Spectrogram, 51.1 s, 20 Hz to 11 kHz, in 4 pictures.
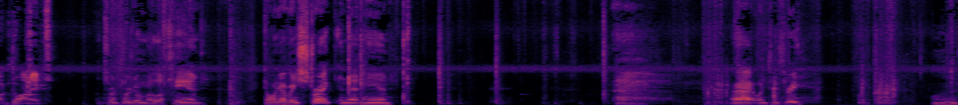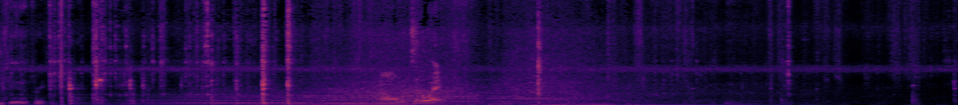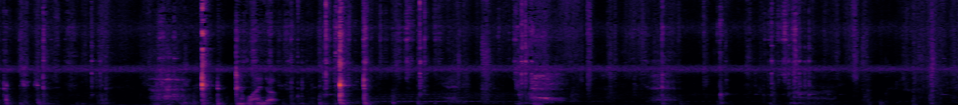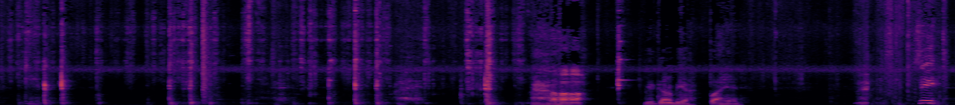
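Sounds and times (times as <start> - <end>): person grunting: 8.2 - 9.0
metallic clicks and scrapes: 13.4 - 16.8
low hum: 14.3 - 23.4.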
